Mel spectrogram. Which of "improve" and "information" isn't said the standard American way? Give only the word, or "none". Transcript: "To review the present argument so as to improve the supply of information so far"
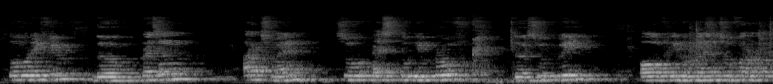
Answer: information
